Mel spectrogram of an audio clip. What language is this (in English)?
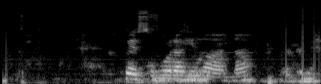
Kinyarwanda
